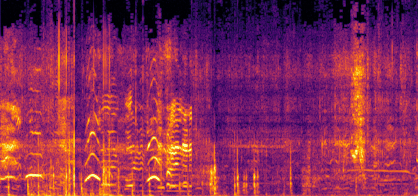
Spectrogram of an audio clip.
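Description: Splashing river water with excited shrieks and shouts that rise and fall in pitch during the first half. The second half is quieter, mostly water sloshing and splashing.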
